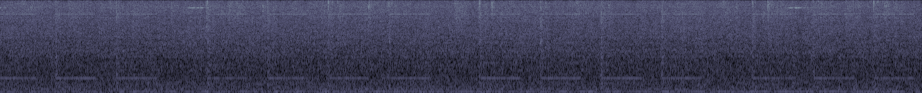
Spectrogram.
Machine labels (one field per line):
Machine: slide rail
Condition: abnormal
